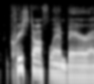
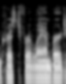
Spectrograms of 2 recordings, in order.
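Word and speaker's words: Christophe Lambert: Right at the top of the cast list here, Highlander 2 has the same star as the original Highlander, which is Christoph Lambert, as I've been calling him. That is the sort of the French pronunciation of his name, but it's okay if you call him Christopher Lambert. He said that in interviews. He doesn't mind the American pronunciation either.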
